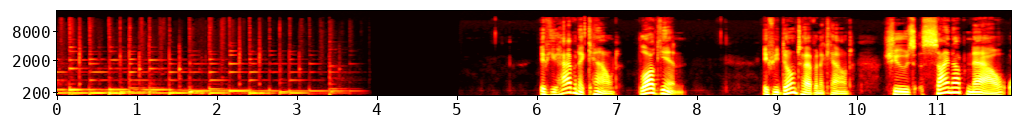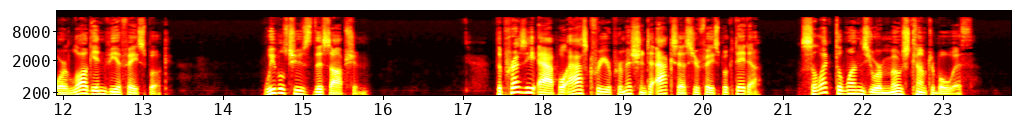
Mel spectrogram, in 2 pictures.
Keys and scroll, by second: 0.0-1.3 typing, 2.5 Return.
